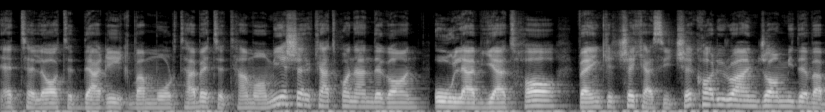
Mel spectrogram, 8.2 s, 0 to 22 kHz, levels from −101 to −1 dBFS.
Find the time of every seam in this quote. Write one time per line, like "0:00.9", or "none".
0:04.3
